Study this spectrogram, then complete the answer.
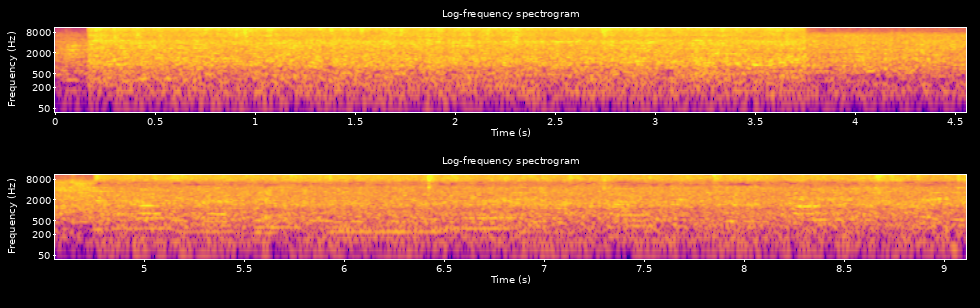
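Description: Rain pours steadily at Disney's Hollywood Studios theme park, a dense, continuous hiss of drops close by and fairly loud throughout, with a slight shift in texture partway through.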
